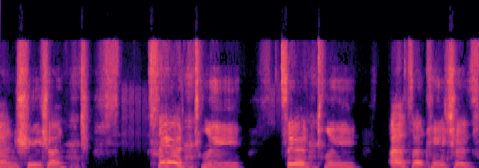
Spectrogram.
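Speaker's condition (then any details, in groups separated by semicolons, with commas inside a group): Moebius syndrome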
